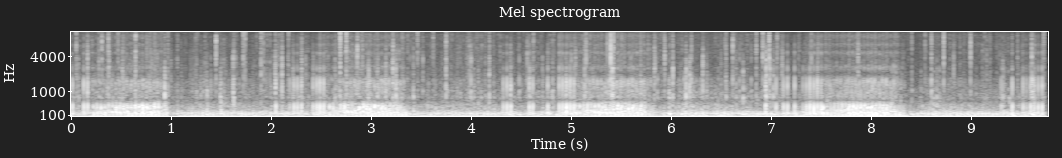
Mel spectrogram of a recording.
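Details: Cat purring contentedly while asleep near a wood fire, a soft vibrating drone pulsing in long swells about every two and a half seconds, accompanied by steady crackling and occasional louder snaps of the flames.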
